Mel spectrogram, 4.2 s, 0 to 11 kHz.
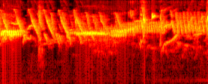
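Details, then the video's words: Forest-caught contest bird in peak condition, tail above 20 cm, delivering a continuous high, sweeping twitter of quick slurred notes and short trills without pause. "Burung event ori hutan ekor 20cm up lg on banget"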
